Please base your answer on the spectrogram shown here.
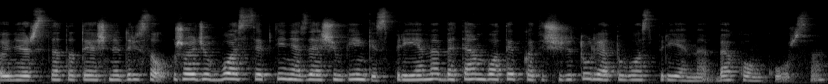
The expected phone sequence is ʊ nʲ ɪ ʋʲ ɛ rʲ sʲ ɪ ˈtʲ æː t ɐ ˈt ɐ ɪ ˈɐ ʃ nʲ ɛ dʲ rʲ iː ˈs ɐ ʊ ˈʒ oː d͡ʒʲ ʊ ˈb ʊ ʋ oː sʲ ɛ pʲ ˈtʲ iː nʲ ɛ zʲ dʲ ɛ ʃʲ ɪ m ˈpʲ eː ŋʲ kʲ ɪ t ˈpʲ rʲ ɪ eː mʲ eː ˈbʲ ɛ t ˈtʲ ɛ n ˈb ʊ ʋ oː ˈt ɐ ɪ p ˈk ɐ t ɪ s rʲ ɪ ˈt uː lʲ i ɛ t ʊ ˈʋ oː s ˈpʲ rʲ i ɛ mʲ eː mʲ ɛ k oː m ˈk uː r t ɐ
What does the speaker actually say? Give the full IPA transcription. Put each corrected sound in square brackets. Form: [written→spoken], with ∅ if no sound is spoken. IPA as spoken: ʊ nʲ ɪ ʋʲ ɛ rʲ sʲ ɪ ˈtʲ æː t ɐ ˈt ɐ ɪ ˈɐ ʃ nʲ ɛ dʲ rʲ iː ˈs ɐ ʊ ˈʒ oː d͡ʒʲ ʊ ˈb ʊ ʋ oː sʲ ɛ pʲ ˈtʲ iː nʲ ɛ zʲ dʲ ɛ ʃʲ ɪ m ˈpʲ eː ŋʲ kʲ ɪ [t→s] ˈpʲ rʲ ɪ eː mʲ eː ˈbʲ ɛ t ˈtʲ ɛ n ˈb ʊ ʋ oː ˈt ɐ ɪ p ˈk ɐ t ɪ [s→ʃ] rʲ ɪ ˈt uː lʲ i ɛ t ʊ ˈʋ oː s ˈpʲ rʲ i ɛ mʲ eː [mʲ→bʲ] ɛ k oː [m→ŋ] ˈk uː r [t→s] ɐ

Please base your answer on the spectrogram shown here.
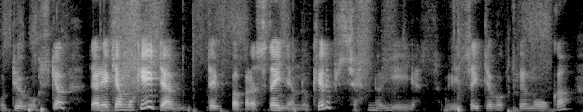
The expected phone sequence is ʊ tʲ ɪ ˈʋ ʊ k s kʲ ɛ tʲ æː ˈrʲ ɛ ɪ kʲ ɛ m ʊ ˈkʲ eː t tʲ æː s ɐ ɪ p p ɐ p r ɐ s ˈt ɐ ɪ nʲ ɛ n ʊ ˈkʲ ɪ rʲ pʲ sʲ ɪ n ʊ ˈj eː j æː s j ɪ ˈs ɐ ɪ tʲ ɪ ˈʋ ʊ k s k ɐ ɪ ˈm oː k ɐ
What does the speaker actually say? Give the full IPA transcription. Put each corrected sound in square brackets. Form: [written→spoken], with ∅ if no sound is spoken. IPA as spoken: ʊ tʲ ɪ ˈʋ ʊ k s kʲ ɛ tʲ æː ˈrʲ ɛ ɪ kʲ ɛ m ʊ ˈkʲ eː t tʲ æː [s→t] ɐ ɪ p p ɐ p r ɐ s ˈt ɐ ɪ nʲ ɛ n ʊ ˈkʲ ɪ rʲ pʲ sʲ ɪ n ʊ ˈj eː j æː s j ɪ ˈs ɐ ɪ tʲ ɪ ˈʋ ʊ k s k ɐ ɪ ˈm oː k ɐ

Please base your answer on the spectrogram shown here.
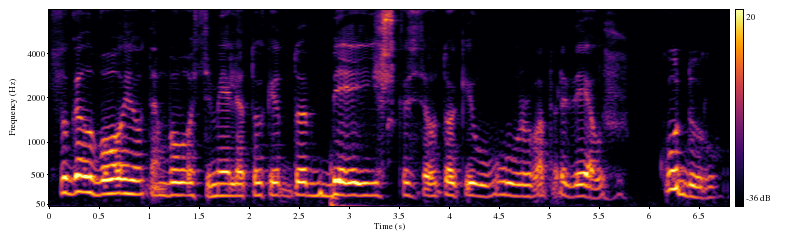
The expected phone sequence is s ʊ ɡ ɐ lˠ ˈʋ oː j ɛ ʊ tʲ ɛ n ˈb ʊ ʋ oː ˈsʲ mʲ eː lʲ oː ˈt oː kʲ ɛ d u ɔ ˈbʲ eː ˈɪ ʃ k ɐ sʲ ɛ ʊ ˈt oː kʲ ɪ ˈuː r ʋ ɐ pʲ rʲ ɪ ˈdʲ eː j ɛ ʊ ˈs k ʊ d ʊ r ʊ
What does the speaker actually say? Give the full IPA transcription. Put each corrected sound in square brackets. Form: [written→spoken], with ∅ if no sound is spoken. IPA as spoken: s ʊ ɡ ɐ lˠ ˈʋ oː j ɛ ʊ tʲ ɛ n ˈb ʊ ʋ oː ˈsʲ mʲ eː lʲ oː ˈt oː kʲ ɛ d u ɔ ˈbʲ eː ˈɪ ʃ k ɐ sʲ ɛ ʊ ˈt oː kʲ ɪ ˈuː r ʋ ɐ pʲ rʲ ɪ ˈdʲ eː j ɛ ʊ [ˈs→ˈʃ] k ʊ d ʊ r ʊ

